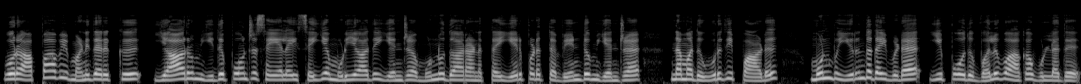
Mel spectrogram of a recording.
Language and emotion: Tamil, neutral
